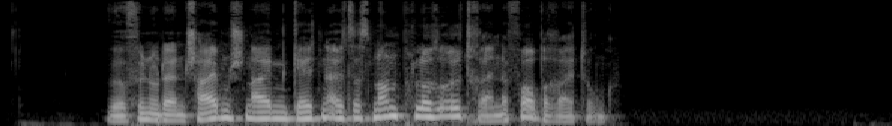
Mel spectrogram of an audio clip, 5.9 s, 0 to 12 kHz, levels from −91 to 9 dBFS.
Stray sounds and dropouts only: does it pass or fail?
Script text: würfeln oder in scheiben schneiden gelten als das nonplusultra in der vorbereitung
pass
